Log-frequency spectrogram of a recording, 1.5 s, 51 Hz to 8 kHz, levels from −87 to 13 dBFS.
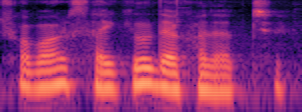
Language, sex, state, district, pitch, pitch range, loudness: Bengali, female, West Bengal, Alipurduar, 155 Hz, 145-165 Hz, -16 LUFS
